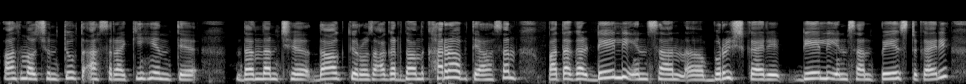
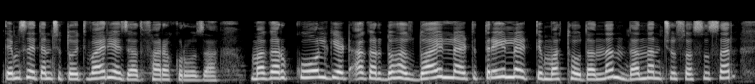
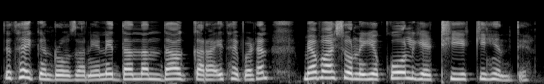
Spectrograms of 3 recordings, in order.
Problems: none marked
